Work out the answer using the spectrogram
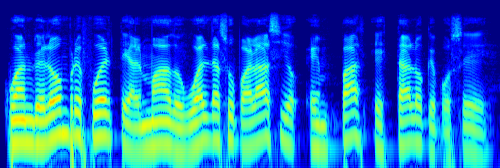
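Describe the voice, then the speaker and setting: Man reading scripture in a steady voice. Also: a little high, unhurried, dry recording, highs cut off. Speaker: scripture reader. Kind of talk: reading Bible passages aloud.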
